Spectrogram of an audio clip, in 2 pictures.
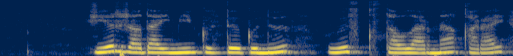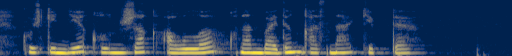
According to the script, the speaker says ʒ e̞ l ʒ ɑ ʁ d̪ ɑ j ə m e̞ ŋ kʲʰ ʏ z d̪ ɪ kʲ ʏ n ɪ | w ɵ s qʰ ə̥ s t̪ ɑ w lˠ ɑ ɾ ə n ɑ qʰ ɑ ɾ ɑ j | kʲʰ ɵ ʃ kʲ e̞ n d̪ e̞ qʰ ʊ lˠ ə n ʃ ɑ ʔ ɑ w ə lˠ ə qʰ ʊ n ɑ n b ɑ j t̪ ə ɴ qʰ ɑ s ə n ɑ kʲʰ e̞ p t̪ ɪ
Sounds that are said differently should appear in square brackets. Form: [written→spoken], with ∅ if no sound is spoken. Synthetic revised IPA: ʒ e̞ [l→ɾ] ʒ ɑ ʁ d̪ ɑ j ə m e̞ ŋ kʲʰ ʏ z d̪ ɪ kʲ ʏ n ɪ | w ɵ [s→z] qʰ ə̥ s t̪ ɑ w lˠ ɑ ɾ ə n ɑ qʰ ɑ ɾ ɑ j | kʲʰ ɵ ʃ kʲ e̞ n d̪ e̞ qʰ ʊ lˠ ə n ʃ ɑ [ʔ→q] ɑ w ə lˠ ə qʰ ʊ n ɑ n b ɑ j [t̪→d̪] ə ɴ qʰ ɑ s ə n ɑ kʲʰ e̞ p t̪ ɪ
